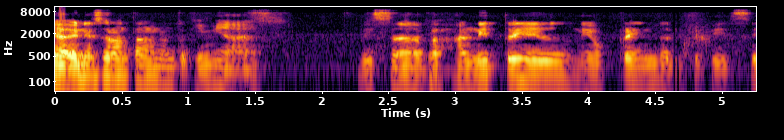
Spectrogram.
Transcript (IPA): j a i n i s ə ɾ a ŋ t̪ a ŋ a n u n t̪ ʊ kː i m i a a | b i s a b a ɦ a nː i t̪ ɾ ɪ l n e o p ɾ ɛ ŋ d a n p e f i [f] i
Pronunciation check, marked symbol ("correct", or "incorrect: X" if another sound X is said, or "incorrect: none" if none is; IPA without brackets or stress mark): incorrect: s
